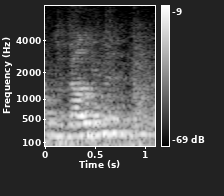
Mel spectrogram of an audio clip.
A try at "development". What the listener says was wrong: Close. You're not putting the stress on the right syllable.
